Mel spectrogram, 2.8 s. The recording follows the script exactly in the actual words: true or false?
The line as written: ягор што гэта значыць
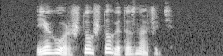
false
